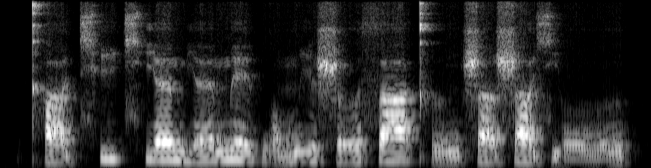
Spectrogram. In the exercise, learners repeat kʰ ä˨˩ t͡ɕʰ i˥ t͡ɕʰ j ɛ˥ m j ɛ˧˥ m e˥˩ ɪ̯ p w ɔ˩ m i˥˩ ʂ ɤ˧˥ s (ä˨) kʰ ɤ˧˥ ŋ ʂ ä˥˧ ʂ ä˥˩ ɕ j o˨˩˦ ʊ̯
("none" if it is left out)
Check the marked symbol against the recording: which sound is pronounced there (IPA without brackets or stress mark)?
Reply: ä˥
